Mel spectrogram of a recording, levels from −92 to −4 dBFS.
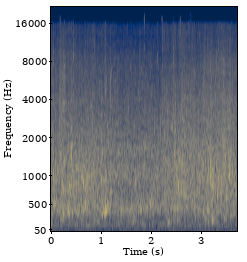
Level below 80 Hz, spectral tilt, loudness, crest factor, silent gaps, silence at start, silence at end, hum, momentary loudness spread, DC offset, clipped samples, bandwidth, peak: -70 dBFS; -2 dB/octave; -33 LUFS; 20 dB; none; 0 s; 0 s; none; 6 LU; under 0.1%; under 0.1%; 18 kHz; -14 dBFS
